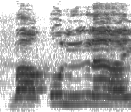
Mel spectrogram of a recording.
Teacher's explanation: نون کو الف کی مقدار کھینچنا ہے، کیونکہ الف سے پہلے زبر ہے تو اس کو الف مدہ کہیں گے، تو اس کو ایک الف کی مقدار کھینچیں گے۔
